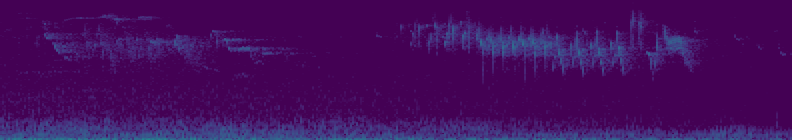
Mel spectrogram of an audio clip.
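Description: Faint birdsong: a few short chirps, then a rapid trill lasting about three seconds, over a low background rumble that fades out near the end.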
